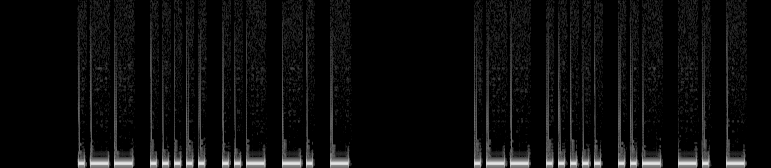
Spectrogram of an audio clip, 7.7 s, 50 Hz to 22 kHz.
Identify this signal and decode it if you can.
Morse code, heard as a keyed tone, about 20 wpm, 700 Hz. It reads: W5UNT W5UNT
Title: USA Call Signs - 5 Characters - Repeated 3x - 20wpm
